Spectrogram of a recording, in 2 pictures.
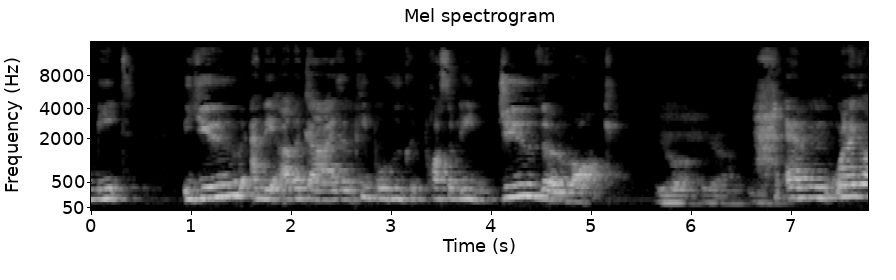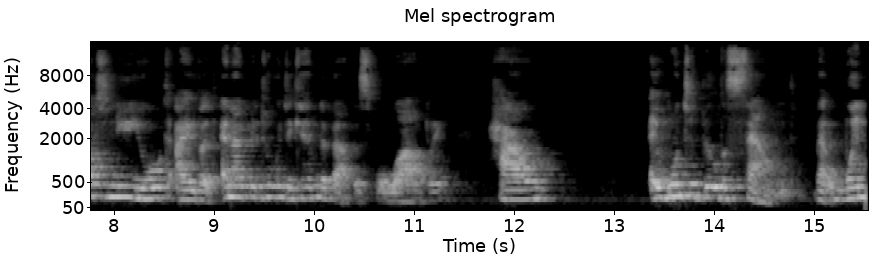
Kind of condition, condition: fault, echo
